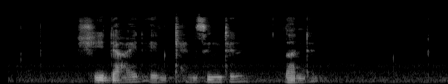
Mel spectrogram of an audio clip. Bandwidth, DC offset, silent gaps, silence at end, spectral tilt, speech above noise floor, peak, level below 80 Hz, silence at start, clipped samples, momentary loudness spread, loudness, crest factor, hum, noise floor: 11 kHz; under 0.1%; none; 0 s; -2.5 dB/octave; 26 dB; -14 dBFS; -68 dBFS; 0.8 s; under 0.1%; 18 LU; -33 LUFS; 24 dB; none; -60 dBFS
